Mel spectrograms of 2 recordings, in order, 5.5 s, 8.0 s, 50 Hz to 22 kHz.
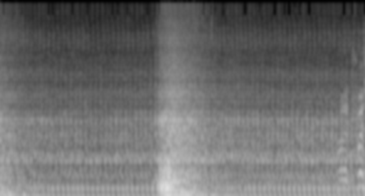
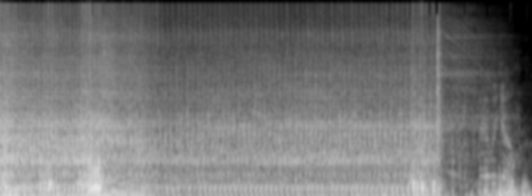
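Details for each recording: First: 2024 KTM 500 XW-F single-cylinder with Vortex ECU installed on stock intake; idle snaps up to a sharp rev when opened fast and drops back cleanly without stumbling; throttle response healthy. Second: 2024 KTM 500 XW-F on the stock ECU and stock emissions parts, before fitting a Vortex ECU: it catches reluctantly, runs rough, stumbles and dies when the throttle is whacked. Stock ECU fuelling causes the flame-out.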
